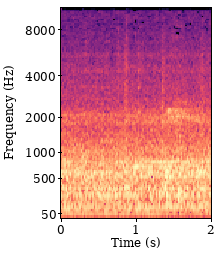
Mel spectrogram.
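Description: Steady road and engine noise inside the cabin of a vehicle travelling at motorway speed.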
